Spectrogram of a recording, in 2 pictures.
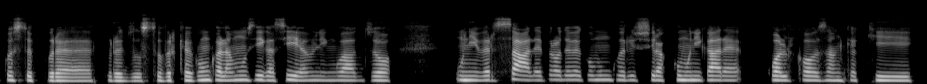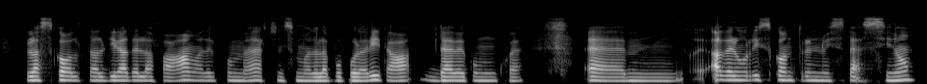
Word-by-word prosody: Questo 195 Hz, -1 st, 0 dB
è 185 Hz, -, +2 dB
pure 170 Hz, -3 st, +1 dB
pure 170 Hz, -2 st, +1 dB
giusto, 165 Hz, +2 st, 0 dB
perché, 180 Hz, +1 st, +2 dB
comunque, 200 Hz, +2 st, +3 dB
la 190 Hz, 0 st, +2 dB
musica, 205 Hz, -1 st, +1 dB
sì, 210 Hz, +3 st, 0 dB
è 185 Hz, -1 st, +2 dB
un 190 Hz, -, -4 dB
linguaggio 185 Hz, -1 st, -1 dB, 0.6 s
universale, 200 Hz, +1 st, +3 dB
però 215 Hz, +2 st, -3 dB
deve 210 Hz, 0 st, -3 dB
comunque 210 Hz, 0 st, -4 dB
riuscire 200 Hz, +1 st, -3 dB
a 190 Hz, -, -2 dB
comunicare 200 Hz, -1 st, +2 dB, 0.2 s
qualcosa 195 Hz, -1 st, +1 dB
anche 185 Hz, +1 st, -4 dB
a 185 Hz, -, -6 dB
chi 185 Hz, -2 st, +1 dB, 0.4 s
l'ascolta, 185 Hz, 0 st, +1 dB
al 180 Hz, 0 st, -2 dB
di 185 Hz, -, -2 dB
là 190 Hz, 0 st, +4 dB
della 185 Hz, 0 st, -3 dB
fama, 180 Hz, +2 st, 0 dB
del 180 Hz, -1 st, -8 dB
commercio, 180 Hz, +1 st, -4 dB
insomma, 170 Hz, +1 st, -4 dB
della 175 Hz, 0 st, +2 dB
popolarità, 175 Hz, +1 st, +1 dB
deve 180 Hz, -4 st, 0 dB
comunque, 175 Hz, -1 st, -6 dB, 0.6 s
ehm, 170 Hz, -2 st, -1 dB, 0.3 s
avere 205 Hz, -1 st, +6 dB
un 195 Hz, 0 st, -1 dB
riscontro 195 Hz, -1 st, -2 dB
in 185 Hz, -1 st, -1 dB
noi 180 Hz, -1 st, -3 dB
stessi, 180 Hz, -1 st, -5 dB
no? 195 Hz, +3 st, +2 dB
185 Hz, 145 wpm, -23 LUFS, 175-195 Hz, 0.6 s, avere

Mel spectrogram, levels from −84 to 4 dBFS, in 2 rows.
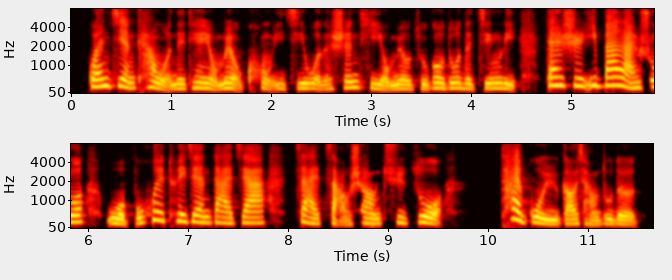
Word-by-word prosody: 关 255 Hz, +2 st, +4 dB
键 250 Hz, -6 st, +1 dB
看 210 Hz, +1 st, -2 dB
我 -, -, -2 dB
那 170 Hz, +2 st, 0 dB
天 195 Hz, +2 st, -2 dB
有 175 Hz, -, 0 dB
没 185 Hz, -, +1 dB
有 180 Hz, -, 0 dB
空， 185 Hz, -6 st, -7 dB
以 170 Hz, -, -5 dB
及 180 Hz, +3 st, -3 dB
我 175 Hz, -3 st, -1 dB
的 155 Hz, +3 st, -6 dB
身 210 Hz, +4 st, -2 dB
体 185 Hz, -4 st, -5 dB
有 155 Hz, -5 st, 0 dB
没 150 Hz, +3 st, +1 dB
有 155 Hz, -1 st, -1 dB
足 160 Hz, +2 st, -5 dB
够 190 Hz, -1 st, 0 dB
多 190 Hz, +1 st, 0 dB
的 175 Hz, -1 st, -2 dB
精 185 Hz, +2 st, -1 dB
力。 175 Hz, -, -2 dB, 0.2 s
但 290 Hz, 0 st, +3 dB
是 275 Hz, -1 st, 0 dB
一 280 Hz, +3 st, +1 dB
般 285 Hz, +2 st, +5 dB
来 220 Hz, -8 st, +3 dB
说， 230 Hz, +3 st, +2 dB, 0.2 s
我 180 Hz, -3 st, +4 dB
不 185 Hz, +4 st, -3 dB
会 290 Hz, +5 st, 0 dB
推 260 Hz, 0 st, -1 dB
荐 230 Hz, -3 st, +1 dB
大 200 Hz, -3 st, 0 dB
家 200 Hz, +1 st, +1 dB, 0.3 s
在 190 Hz, -8 st, +1 dB
早 130 Hz, -3 st, -3 dB
上 175 Hz, 0 st, -1 dB
去 200 Hz, +2 st, -6 dB
做 205 Hz, 0 st, +2 dB, 0.6 s
太 325 Hz, -4 st, +5 dB
过 210 Hz, -6 st, +2 dB
于 155 Hz, -2 st, +3 dB
高 160 Hz, 0 st, +1 dB
强 160 Hz, -5 st, -5 dB
度 165 Hz, +2 st, -3 dB
的 150 Hz, -5 st, -1 dB
190 Hz, 255 characters per minute, -20 LUFS, 170-230 Hz, 0.6 s, 般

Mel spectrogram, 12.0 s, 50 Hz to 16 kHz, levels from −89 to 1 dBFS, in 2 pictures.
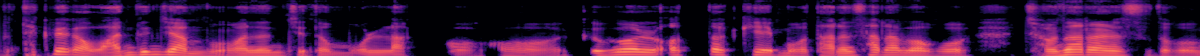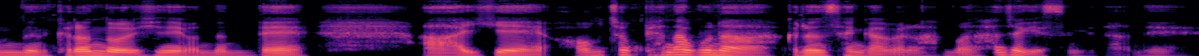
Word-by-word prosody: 택배가 -, -, +2 dB
왔는지 150 Hz, -, +2 dB
안 120 Hz, -9 st, +3 dB
왔는지도 110 Hz, -3 st, -1 dB
몰랐고 95 Hz, 0 st, -5 dB
어 95 Hz, +1 st, -5 dB
그걸 165 Hz, +4 st, +4 dB
어떻게 150 Hz, +1 st, 0 dB
뭐 130 Hz, -3 st, -3 dB
다른 115 Hz, 0 st, +1 dB
사람하고 140 Hz, -3 st, +1 dB, 0.3 s
전화를 155 Hz, +5 st, +4 dB
할 140 Hz, -2 st, +4 dB
수도 115 Hz, -, -1 dB
없는 105 Hz, -1 st, -3 dB
그런 125 Hz, +5 st, +2 dB
노릇이었는데 105 Hz, -2 st, 0 dB, 0.6 s
아 -, -, -1 dB
이게 105 Hz, -2 st, 0 dB, 0.2 s
엄청 120 Hz, +8 st, -3 dB
편하구나 145 Hz, -, +1 dB
그런 110 Hz, 0 st, +1 dB
생각을 105 Hz, -3 st, -1 dB
한번 -, -, -9 dB
한 -, -, -6 dB
적이 -, -, 0 dB
있습니다. -, -, -7 dB
네. 95 Hz, -2 st, -16 dB
115 Hz, 335 characters per minute, -29 LUFS, 100-145 Hz, 0.6 s, 그걸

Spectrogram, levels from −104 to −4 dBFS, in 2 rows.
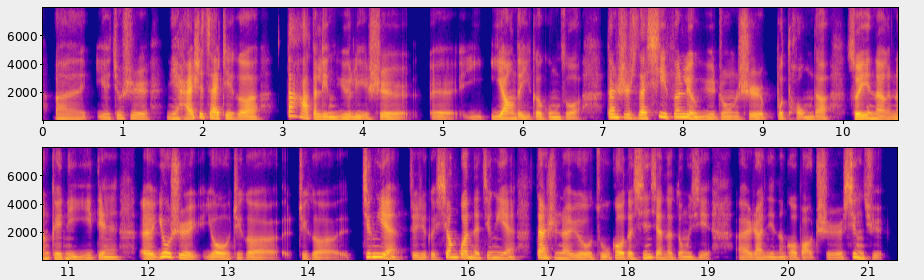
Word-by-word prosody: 呃， 155 Hz, -2 st, -5 dB
也 160 Hz, 0 st, -7 dB
就 200 Hz, +5 st, -5 dB
是 180 Hz, -5 st, -3 dB, 0.2 s
你 165 Hz, 0 st, -3 dB
还 165 Hz, +2 st, +5 dB
是 235 Hz, +2 st, +2 dB
在 215 Hz, -3 st, +5 dB
这 190 Hz, -2 st, -1 dB
个 140 Hz, -2 st, +2 dB, 0.3 s
大 320 Hz, -9 st, +4 dB
的 180 Hz, -6 st, 0 dB
领 135 Hz, -4 st, +1 dB
域 160 Hz, +1 st, -1 dB
里 120 Hz, -5 st, -1 dB
是， 130 Hz, 0 st, -2 dB
呃， 140 Hz, -1 st, -4 dB
一 135 Hz, -2 st, -14 dB
一 145 Hz, -, -8 dB
样 175 Hz, +2 st, +5 dB
的 140 Hz, -, 0 dB
一 120 Hz, -1 st, -3 dB
个 135 Hz, +1 st, -1 dB
工 130 Hz, 0 st, -2 dB
作， 130 Hz, -1 st, -5 dB, 0.3 s
但 235 Hz, -1 st, +5 dB
是 215 Hz, -1 st, +1 dB
是 190 Hz, -, -5 dB
在 200 Hz, -1 st, +6 dB
细 225 Hz, +8 st, +3 dB
分 235 Hz, +1 st, +3 dB
领 130 Hz, -, +4 dB
域 155 Hz, 0 st, -3 dB
中 140 Hz, +1 st, -5 dB
是 135 Hz, -2 st, +1 dB
不 120 Hz, +9 st, -5 dB
同 125 Hz, 0 st, -5 dB
的， 140 Hz, -5 st, -2 dB, 0.2 s
所 165 Hz, -, +4 dB
以 185 Hz, +4 st, +8 dB
呢， 155 Hz, -2 st, +1 dB
能 160 Hz, +4 st, -3 dB
给 165 Hz, -2 st, 0 dB
你 135 Hz, -5 st, -3 dB
一 180 Hz, -, -4 dB
点 130 Hz, -6 st, -1 dB, 0.2 s
呃， 160 Hz, -1 st, +4 dB
又 275 Hz, -, +5 dB
是 210 Hz, -8 st, +2 dB
有 135 Hz, -6 st, 0 dB
这 165 Hz, +7 st, -8 dB
个 130 Hz, -4 st, -4 dB, 0.2 s
这 -, -, -7 dB
个 -, -, -5 dB, 0.3 s
经 255 Hz, 0 st, +7 dB
验。 230 Hz, -, +4 dB
这 175 Hz, -2 st, -5 dB
个 155 Hz, 0 st, -7 dB
相 225 Hz, +11 st, +2 dB
关 225 Hz, -2 st, +3 dB
的 180 Hz, -, +1 dB
经 195 Hz, +3 st, -4 dB
验， 180 Hz, -2 st, -3 dB, 0.2 s
但 220 Hz, -2 st, +6 dB
是 200 Hz, -3 st, -5 dB
呢， 170 Hz, -3 st, -1 dB
又 170 Hz, +2 st, -2 dB
有 155 Hz, -5 st, 0 dB
足 135 Hz, +3 st, -6 dB
够 190 Hz, +1 st, +4 dB
的 130 Hz, -, 0 dB
新 205 Hz, +13 st, -1 dB
鲜 185 Hz, -6 st, 0 dB
的 140 Hz, -3 st, -5 dB
东 140 Hz, 0 st, -5 dB
西， 120 Hz, -7 st, -9 dB, 0.3 s
呃， 140 Hz, -1 st, -4 dB
让 150 Hz, +1 st, -2 dB
你 130 Hz, -, -3 dB
能 130 Hz, +3 st, -6 dB
够 150 Hz, -2 st, -2 dB
保 -, -, -4 dB
持 115 Hz, +3 st, -6 dB
兴 205 Hz, -, +2 dB
趣。 150 Hz, -, -9 dB
155 Hz, 240 characters per minute, -22 LUFS, 135-190 Hz, 0.3 s, 以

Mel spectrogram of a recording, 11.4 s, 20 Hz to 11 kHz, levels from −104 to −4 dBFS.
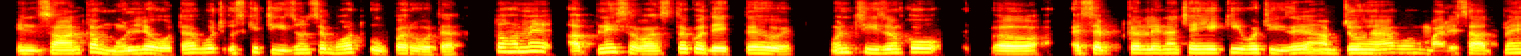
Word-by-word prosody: इंसान 140 Hz, +2 st, +1 dB
का 200 Hz, -, +4 dB
मूल्य 140 Hz, +1 st, -1 dB
होता 130 Hz, -1 st, +1 dB
है 175 Hz, -, +2 dB
वो 185 Hz, +2 st, 0 dB
च -, -, -13 dB
उसकी 155 Hz, +6 st, -4 dB
चीज़ों 150 Hz, +2 st, -3 dB
से 180 Hz, +3 st, -1 dB
बहुत 175 Hz, +3 st, -1 dB
ऊपर 140 Hz, +2 st, -1 dB
होता 110 Hz, -4 st, -1 dB
है। 110 Hz, -, 0 dB, 0.3 s
तो 220 Hz, -, +1 dB
हमें 220 Hz, +2 st, +1 dB, 0.2 s
अपने 195 Hz, +3 st, +1 dB
स्वास्थ्य 130 Hz, -3 st, 0 dB
को 180 Hz, -1 st, +2 dB
देखते 130 Hz, +3 st, +2 dB
हुए 135 Hz, -5 st, +4 dB, 0.4 s
उन 185 Hz, -, 0 dB
चीज़ों 165 Hz, +1 st, 0 dB
को 190 Hz, -1 st, +6 dB
अ, 375 Hz, -, -6 dB, 0.6 s
एक्सेप्ट -, -, 0 dB
कर 165 Hz, -1 st, +4 dB
लेना 160 Hz, 0 st, 0 dB
चाहिए 165 Hz, +1 st, +2 dB
कि 175 Hz, -1 st, +2 dB
वो 170 Hz, 0 st, +3 dB
चीज़ें 155 Hz, +2 st, 0 dB
अब 150 Hz, -, -1 dB
जो 160 Hz, 0 st, +4 dB
हैं 155 Hz, +2 st, +1 dB
वो 170 Hz, 0 st, -6 dB
हमारे 125 Hz, -2 st, -4 dB
साथ -, -, +3 dB
में 170 Hz, +1 st, -2 dB
160 Hz, 205 wpm, -23 LUFS, 140-175 Hz, 0.6 s, को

